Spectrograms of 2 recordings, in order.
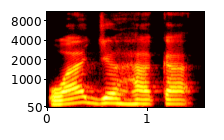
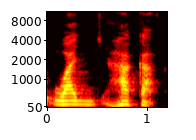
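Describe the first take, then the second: First: "Wajhaka" slow, the j bouncing into a light vowel, "waja-haka"; bouncing jim. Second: "wajhaka" with the j closed straight into h; wrong flat jim. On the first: Teacher models the bouncing jim for pupils, slow. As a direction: let the j in "Wajhaka" rebound. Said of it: "Bukan wajhaka". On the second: Teacher shows pupils the wrong, unbounced jim. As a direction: shut the j in "wajhaka" with no bounce. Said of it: "wajhaka itu salah". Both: Shown as a demonstration.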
